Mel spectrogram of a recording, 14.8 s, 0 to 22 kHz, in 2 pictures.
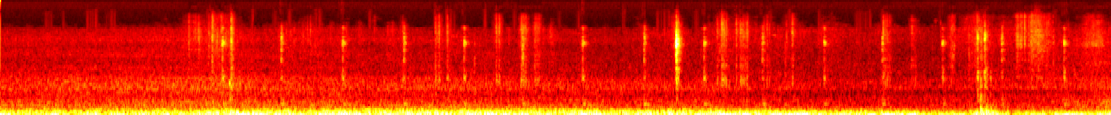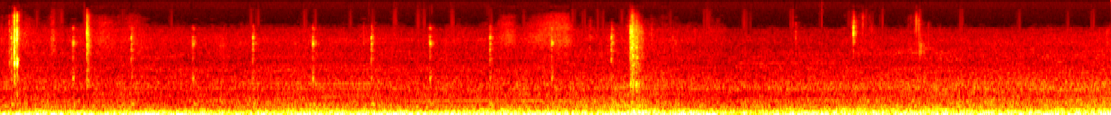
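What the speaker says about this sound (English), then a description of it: "So 2-liter turbo is pretty quiet in this car." Steady road noise from a 2022 VW Passat Limited Edition with a 2-liter turbo engine, heard from inside the cabin while cruising: a continuous low rumble with faint ticks and rattles and no speech.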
